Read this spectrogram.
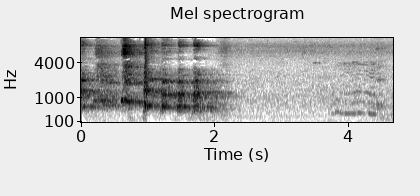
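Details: Australian Shepherd up for adoption at a shelter lets out a quick run of bright, high barks in the first two seconds, then falls quiet apart from a soft whine and one final sharp bark.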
